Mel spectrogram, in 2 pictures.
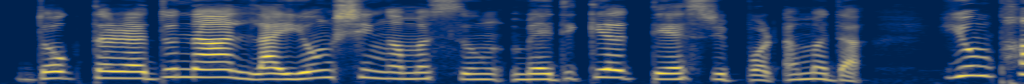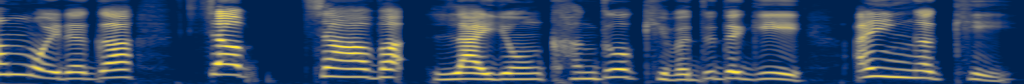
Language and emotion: Manipuri, surprised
